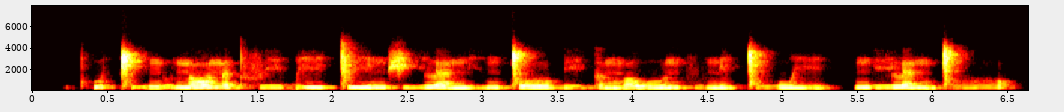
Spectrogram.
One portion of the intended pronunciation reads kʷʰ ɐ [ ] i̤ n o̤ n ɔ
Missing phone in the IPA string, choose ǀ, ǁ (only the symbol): ǁ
